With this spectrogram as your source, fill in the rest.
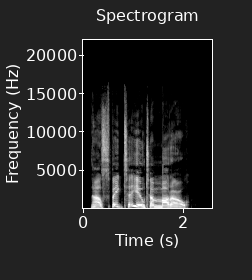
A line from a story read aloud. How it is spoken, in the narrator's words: he shouted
